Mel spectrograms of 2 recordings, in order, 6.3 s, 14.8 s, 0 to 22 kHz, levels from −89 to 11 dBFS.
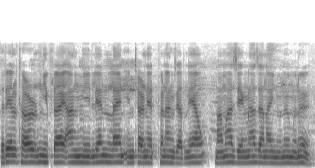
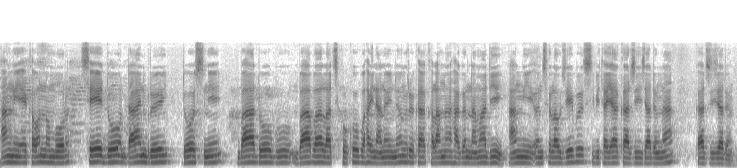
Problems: constant background noise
